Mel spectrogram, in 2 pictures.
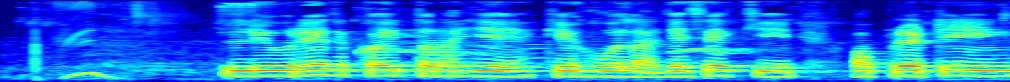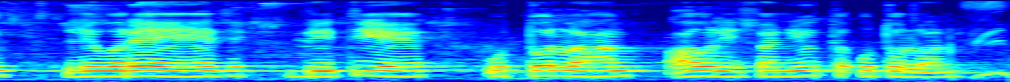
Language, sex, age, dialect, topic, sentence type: Bhojpuri, male, <18, Northern, banking, statement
